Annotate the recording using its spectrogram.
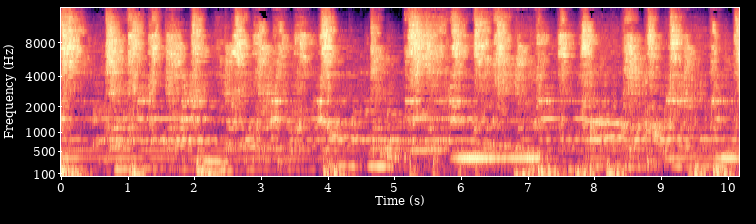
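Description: Temple aarti music: metallic hand cymbals and bells clashing and jingling in a steady rhythm several times a second, over low drum beats and a few held ringing tones.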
